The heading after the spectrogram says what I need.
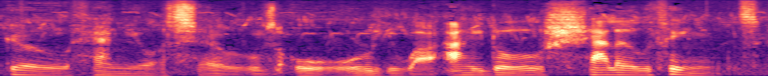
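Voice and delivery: low, slow haughty disdain; low slow disdainful dismissal; contemptuous scorn. Acted. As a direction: look down your nose. Malvolio scorning them.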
